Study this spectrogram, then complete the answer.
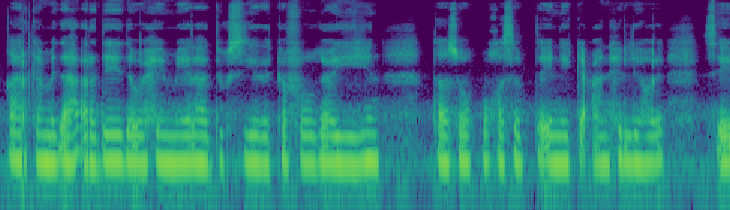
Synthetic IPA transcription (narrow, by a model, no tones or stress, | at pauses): qɑːrkʰɐmɪd̪ɐɦɐrd̪ɛjðɐwɑħɑjmɛːlɐhɐd̪ʊɡsɪjɐðɐkʰɐfɔːɣaːjɪɦiːnt̪ʰaːsɔːkʰʊqɑsɐbt̪ʰɐ̰ʔɪnɛjɡʰɑ̰ʕɑːnħɪlːɪɦɔɾɛsɪ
